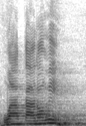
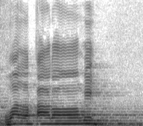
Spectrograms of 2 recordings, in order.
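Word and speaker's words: وكرمه: Ya bacanya enteng, wa karomih. Bukan wa, enggak ada alifnya, enggak ada, jangan. Karom, jud gitu. Birahmatillahi wa karomih. Jangan sampai udah ustazah bacanya wal karomih. Salah 2.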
